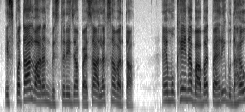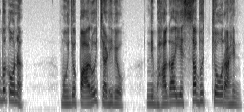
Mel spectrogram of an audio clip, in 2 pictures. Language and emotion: Sindhi, angry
